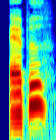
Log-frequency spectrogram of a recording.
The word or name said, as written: abbed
